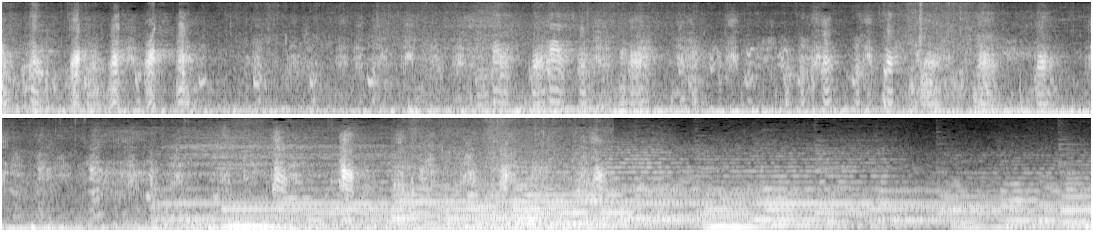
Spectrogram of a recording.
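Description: A flock of ducks on a river quacking and honking steadily nearby, busy overlapping calls with some lower goose-like honks toward the end.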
